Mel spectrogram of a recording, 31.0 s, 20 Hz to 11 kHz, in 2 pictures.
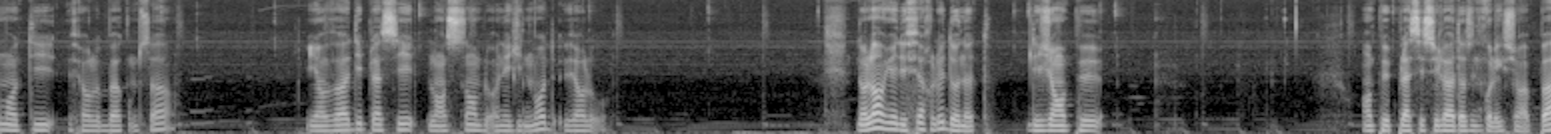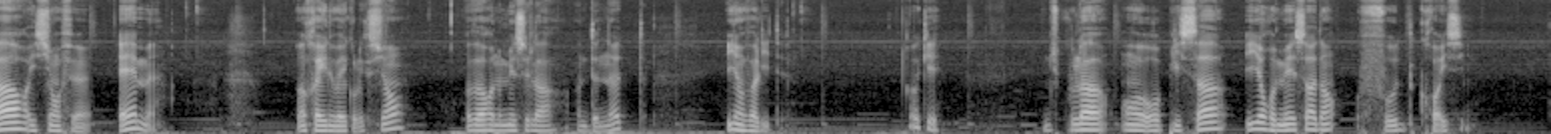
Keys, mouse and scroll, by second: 1.9 middle click, 2.8 a, 3.1 a, 4.0 right click, 4.4 Tab, 4.6 a, 5.0 a, 5.8-7.2 drag, 7.2 Tab, 7.6 a, 7.9 scroll down 1, 8.0 ctrl+s, 8.5 right click, 9.1-10.1 scroll up 2, 10.1 right click, 10.9 right click, 13.7 click, 14.3 shift+click, 16.6 m, 26.2 click, 27.9 click.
